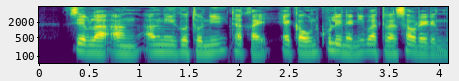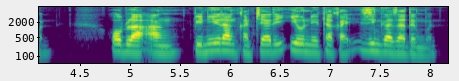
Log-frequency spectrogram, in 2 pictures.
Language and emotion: Bodo, sad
